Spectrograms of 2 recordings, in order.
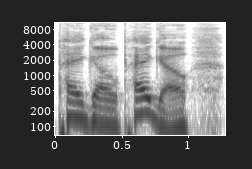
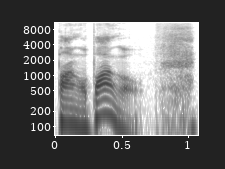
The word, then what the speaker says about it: Pago Pago: the capital city there it looks like it's spelled pago pago but in samoan it's pronounced pangopango and we have a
